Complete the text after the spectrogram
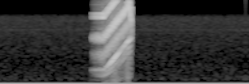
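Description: A quick rising electronic jingle plays.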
